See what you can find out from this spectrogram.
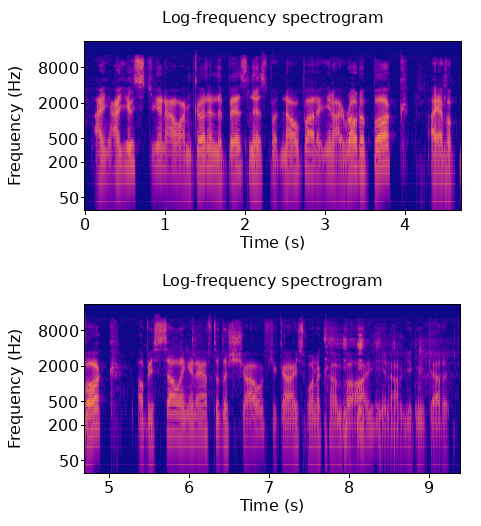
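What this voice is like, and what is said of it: Imitates another person's voice. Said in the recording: “That's a great impression... Is that a good Fred Stoller?”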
